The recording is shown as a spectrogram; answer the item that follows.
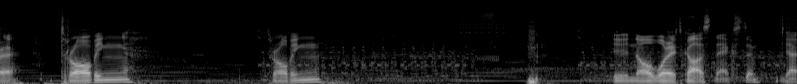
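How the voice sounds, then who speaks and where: A Finnish man with a very low, deep voice talks frankly with his stream viewers, rambling, restarting his sentences and cursing without a second thought. Quiet game music hums behind him. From Finland. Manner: rambling, frank, swears freely, many restarts. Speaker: gaming streamer. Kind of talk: casual chat with viewers during a game playthrough.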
